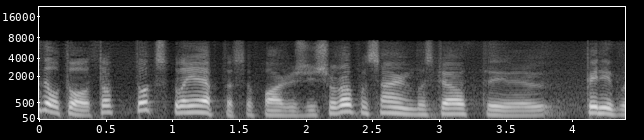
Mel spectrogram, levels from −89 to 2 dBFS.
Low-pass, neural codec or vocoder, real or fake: 7.2 kHz; codec, 16 kHz, 0.5 kbps, FunCodec, trained on Chinese and English, 25 frames a second; fake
